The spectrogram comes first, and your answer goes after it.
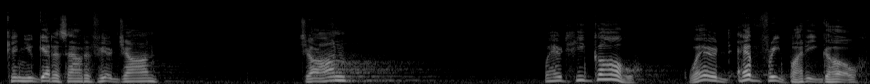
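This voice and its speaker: A man voicing a shaken, blunt young woman in a motion comic, halting and emotional. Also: on the high side, animated. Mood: shaken, pleading.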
